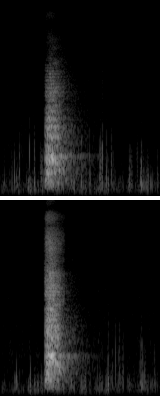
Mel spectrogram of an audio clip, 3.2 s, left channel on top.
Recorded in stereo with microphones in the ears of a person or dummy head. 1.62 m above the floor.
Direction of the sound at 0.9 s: 75° right (ahead or behind).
